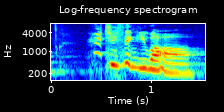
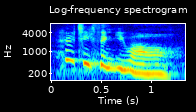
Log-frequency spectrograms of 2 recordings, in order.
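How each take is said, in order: First: It is asked in a rude, challenging tone. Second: It is asked in a neutral, curious tone.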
